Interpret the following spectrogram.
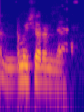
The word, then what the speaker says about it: नैमिषारण्य: चलो, तो नैमिषारण्य है, गलत प्रोनाउंस कर दिया, नैमिषारण्य है ये।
